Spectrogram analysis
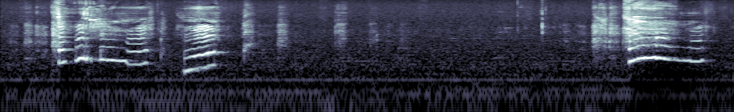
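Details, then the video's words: Olly, a pet dog known for 'talking', realistic baby sounds and Lassie impressions, indoors: wavering, moaning whines in short bursts that slide up and down in pitch, a few drawn-out wails separated by quiet pauses. "Olly the Talking Dog!"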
